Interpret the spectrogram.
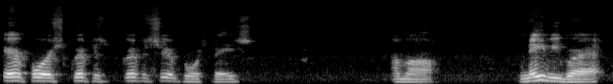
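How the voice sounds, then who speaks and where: A man's voice: mid-range voice, slow, darkish tone, low-quality recording. A man from New York hosting a live stream in casual chat, blunt and jokey with profanity.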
